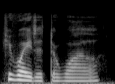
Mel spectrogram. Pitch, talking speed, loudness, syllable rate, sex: 175 Hz, 205 wpm, -19 LUFS, 6.3 syllables/s, female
